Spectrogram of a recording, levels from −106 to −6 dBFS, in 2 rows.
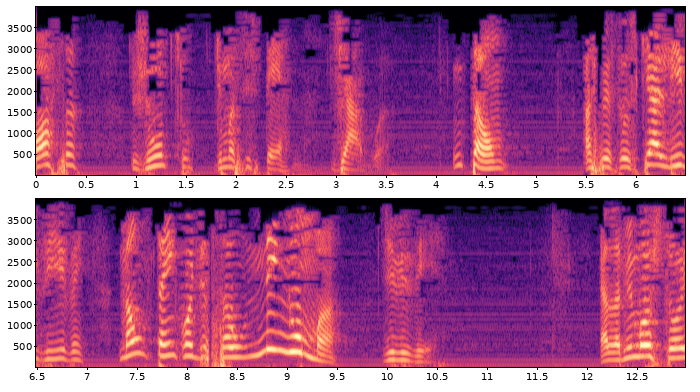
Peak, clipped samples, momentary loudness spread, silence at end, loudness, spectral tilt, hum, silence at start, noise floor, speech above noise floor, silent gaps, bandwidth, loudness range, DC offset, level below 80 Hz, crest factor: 0 dBFS; under 0.1%; 21 LU; 0 s; -18 LUFS; -9.5 dB/octave; 60 Hz at -50 dBFS; 0 s; -51 dBFS; 33 dB; none; 4 kHz; 11 LU; under 0.1%; -40 dBFS; 20 dB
